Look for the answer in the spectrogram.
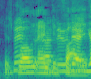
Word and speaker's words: Dethrone and Defy: Jag har valt Dethrone and Defense. Dethrone and Defy.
